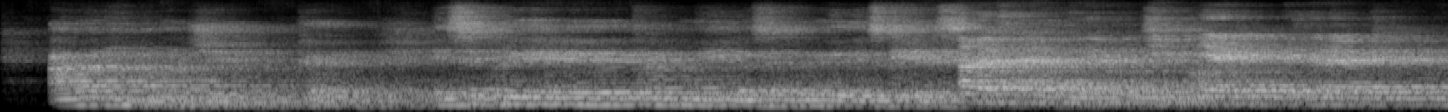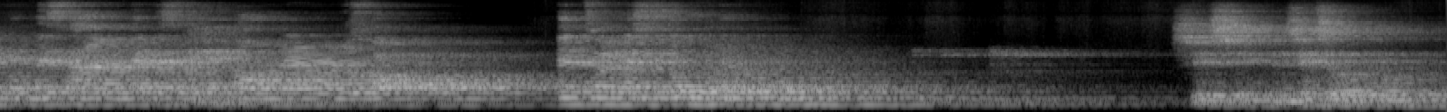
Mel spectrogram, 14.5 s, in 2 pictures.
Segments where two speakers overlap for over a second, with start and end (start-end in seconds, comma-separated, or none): 4.8-6.9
